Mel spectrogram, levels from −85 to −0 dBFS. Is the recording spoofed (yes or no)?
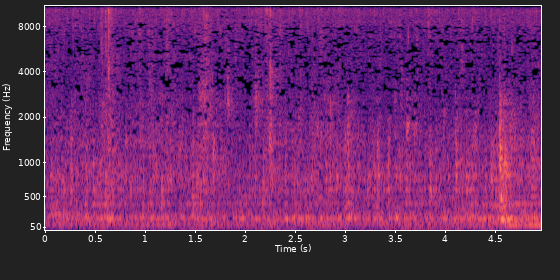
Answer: no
